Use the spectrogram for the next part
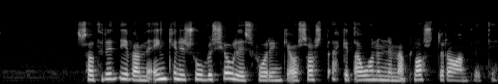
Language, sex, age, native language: Icelandic, female, 40-49, Icelandic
